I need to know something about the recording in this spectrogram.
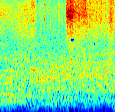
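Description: Steady road traffic noise from passing vehicles, with a brief hiss about one and a half seconds in.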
